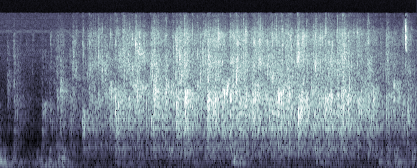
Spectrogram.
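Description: Audience applause from a conference hall crowd welcoming a speaker. It swells up within the first second and holds steady. A brief low thump comes right at the start.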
